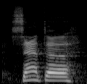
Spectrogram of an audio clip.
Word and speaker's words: Sangre: But it is Sangre. Is that the right how you pronounce it?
